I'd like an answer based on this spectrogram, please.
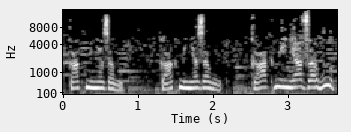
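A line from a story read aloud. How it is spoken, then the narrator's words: Shrill anxious bird cry. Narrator (Russian): прокричал скворец пронзительно и тревожно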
